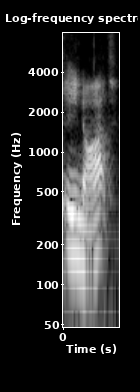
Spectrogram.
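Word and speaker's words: A₀: a little 1, or sometimes A with a 0, that's pronounced A naught.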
